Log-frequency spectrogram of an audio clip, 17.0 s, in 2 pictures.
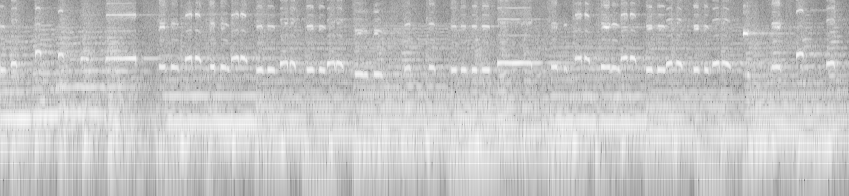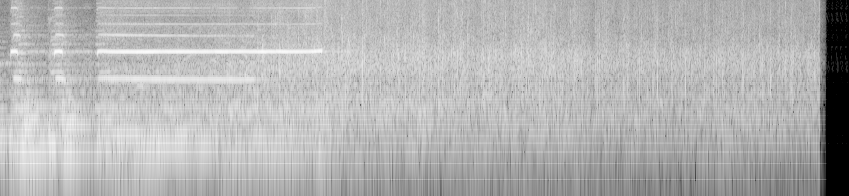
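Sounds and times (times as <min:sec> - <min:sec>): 
whistled polka: 0:00.0 - 0:11.9.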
